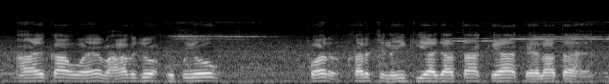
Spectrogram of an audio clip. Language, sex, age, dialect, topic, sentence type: Hindi, male, 36-40, Kanauji Braj Bhasha, banking, question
